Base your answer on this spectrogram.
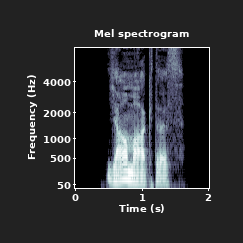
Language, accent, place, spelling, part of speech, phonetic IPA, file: German, Germany, Berlin, Jahrmarktes, noun, [ˈjaːɐ̯ˌmaʁktəs], De-Jahrmarktes.ogg
- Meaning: genitive singular of Jahrmarkt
